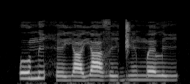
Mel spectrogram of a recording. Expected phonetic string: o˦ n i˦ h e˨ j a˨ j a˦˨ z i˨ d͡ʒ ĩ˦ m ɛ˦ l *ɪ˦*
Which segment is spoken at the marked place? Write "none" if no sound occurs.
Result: i˦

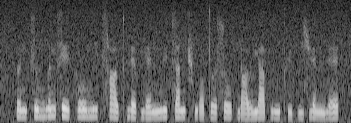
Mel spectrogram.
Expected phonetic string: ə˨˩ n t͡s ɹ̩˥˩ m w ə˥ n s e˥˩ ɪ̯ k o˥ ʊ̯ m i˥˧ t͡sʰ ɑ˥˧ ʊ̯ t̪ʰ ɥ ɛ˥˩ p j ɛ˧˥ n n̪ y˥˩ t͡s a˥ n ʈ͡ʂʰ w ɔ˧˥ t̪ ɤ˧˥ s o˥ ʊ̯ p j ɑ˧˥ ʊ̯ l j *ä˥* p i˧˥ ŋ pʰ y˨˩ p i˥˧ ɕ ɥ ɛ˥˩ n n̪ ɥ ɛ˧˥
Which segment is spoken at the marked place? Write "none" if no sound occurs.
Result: ä˥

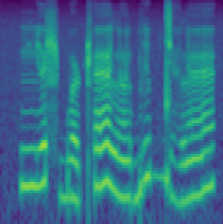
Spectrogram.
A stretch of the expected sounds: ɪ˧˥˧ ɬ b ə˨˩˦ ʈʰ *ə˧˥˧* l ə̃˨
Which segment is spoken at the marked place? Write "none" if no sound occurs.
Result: ɛ˧˥˧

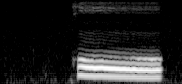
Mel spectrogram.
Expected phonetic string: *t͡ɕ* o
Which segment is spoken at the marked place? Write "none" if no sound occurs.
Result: k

